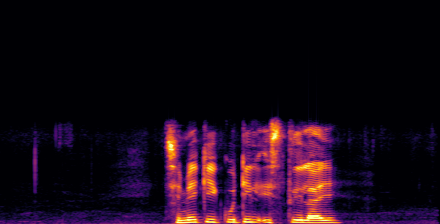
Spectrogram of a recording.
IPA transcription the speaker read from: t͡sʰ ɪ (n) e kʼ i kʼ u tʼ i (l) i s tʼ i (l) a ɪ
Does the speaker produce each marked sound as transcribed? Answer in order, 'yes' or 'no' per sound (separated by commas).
no, yes, yes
